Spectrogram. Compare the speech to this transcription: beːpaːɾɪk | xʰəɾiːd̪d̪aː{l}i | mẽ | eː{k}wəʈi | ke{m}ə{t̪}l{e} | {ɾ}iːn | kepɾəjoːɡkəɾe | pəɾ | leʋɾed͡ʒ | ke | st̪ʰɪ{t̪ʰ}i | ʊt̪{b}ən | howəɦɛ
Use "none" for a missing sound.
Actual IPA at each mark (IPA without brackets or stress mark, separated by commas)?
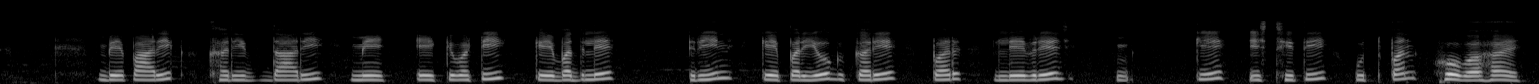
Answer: ɾ, k, b, d̪, e, ɾ, t̪, p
